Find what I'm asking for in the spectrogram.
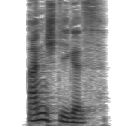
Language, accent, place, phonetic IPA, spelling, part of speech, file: German, Germany, Berlin, [ˈanˌʃtiːɡəs], Anstieges, noun, De-Anstieges.ogg
- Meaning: genitive singular of Anstieg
